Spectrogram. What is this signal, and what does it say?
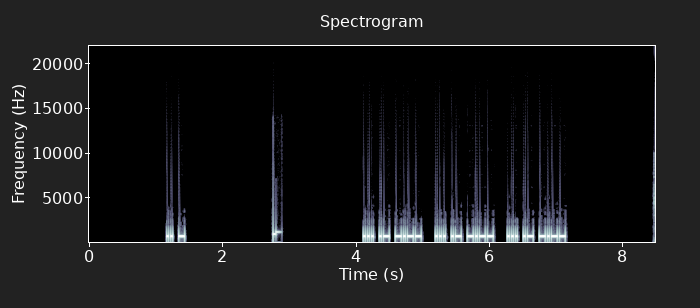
Morse code, heard as a keyed tone, about 40 wpm, 700 Hz. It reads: IT SAY SAY SAY
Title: Top 300 Words Repeated 40wpm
